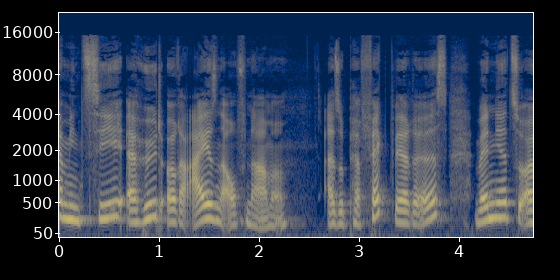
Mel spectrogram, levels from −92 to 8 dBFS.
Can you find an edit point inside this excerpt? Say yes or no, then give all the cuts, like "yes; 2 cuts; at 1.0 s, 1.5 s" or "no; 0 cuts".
no; 0 cuts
